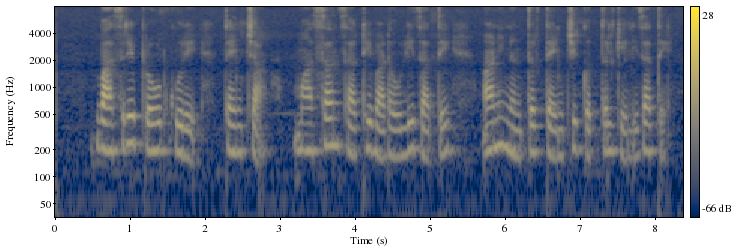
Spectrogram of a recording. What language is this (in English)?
Marathi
